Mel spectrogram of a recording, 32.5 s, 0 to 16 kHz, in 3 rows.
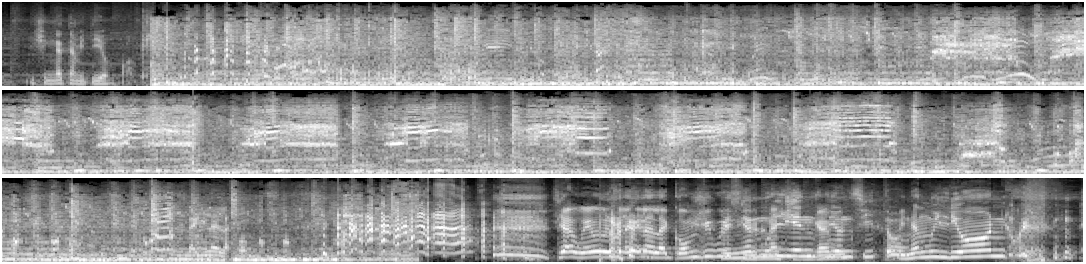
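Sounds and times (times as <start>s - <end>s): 
speech: 0.3s - 6.2s, 27.2s - 32.4s
laughter: 1.5s - 4.1s, 24.0s - 30.1s, 31.7s - 32.4s
flock of chickens and running chicks clucking in a played video: 1.5s - 25.5s.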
